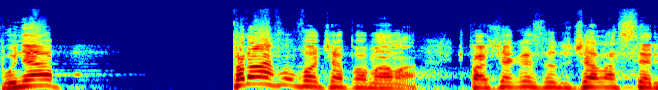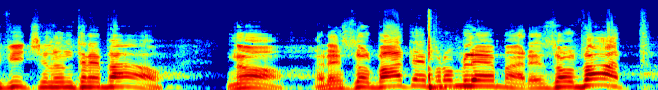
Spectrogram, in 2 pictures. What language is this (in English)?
Romanian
